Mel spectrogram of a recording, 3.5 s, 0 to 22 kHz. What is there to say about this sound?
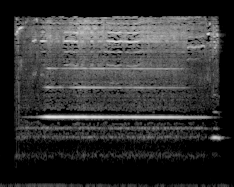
overall quality of single note - flute - A#6
Part of the Good-sounds dataset of monophonic instrumental sounds.
instrument::flute
note::Asharp
octave::5
midi note::70
good-sounds-id::150
dynamic_level::p
Asharp5, flute, single-note, neumann-U87, multisample, good-sounds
